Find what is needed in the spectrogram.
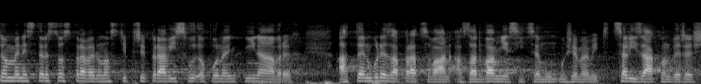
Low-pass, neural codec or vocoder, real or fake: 7.2 kHz; none; real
